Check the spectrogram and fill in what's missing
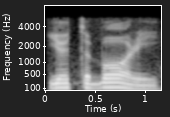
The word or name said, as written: Goteborg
